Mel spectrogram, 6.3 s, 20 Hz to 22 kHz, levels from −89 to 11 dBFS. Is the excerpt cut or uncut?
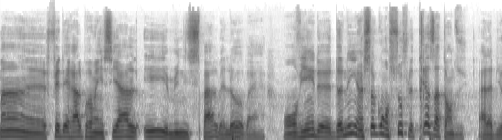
uncut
